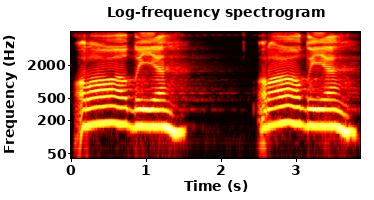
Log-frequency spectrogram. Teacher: Ra dibaca 2 harokat ya, karena di depannya terdapat alif.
